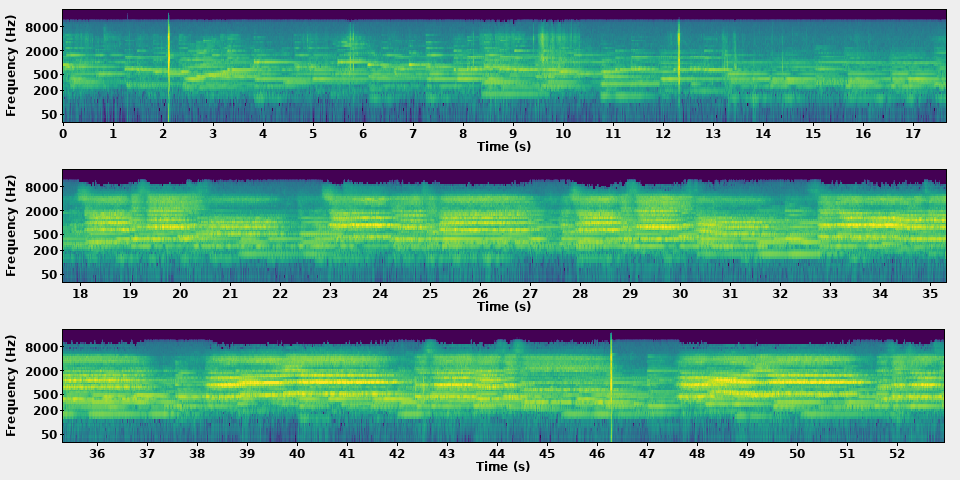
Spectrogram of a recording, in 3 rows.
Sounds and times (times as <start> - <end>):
Choir: 15.0 - 52.9.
